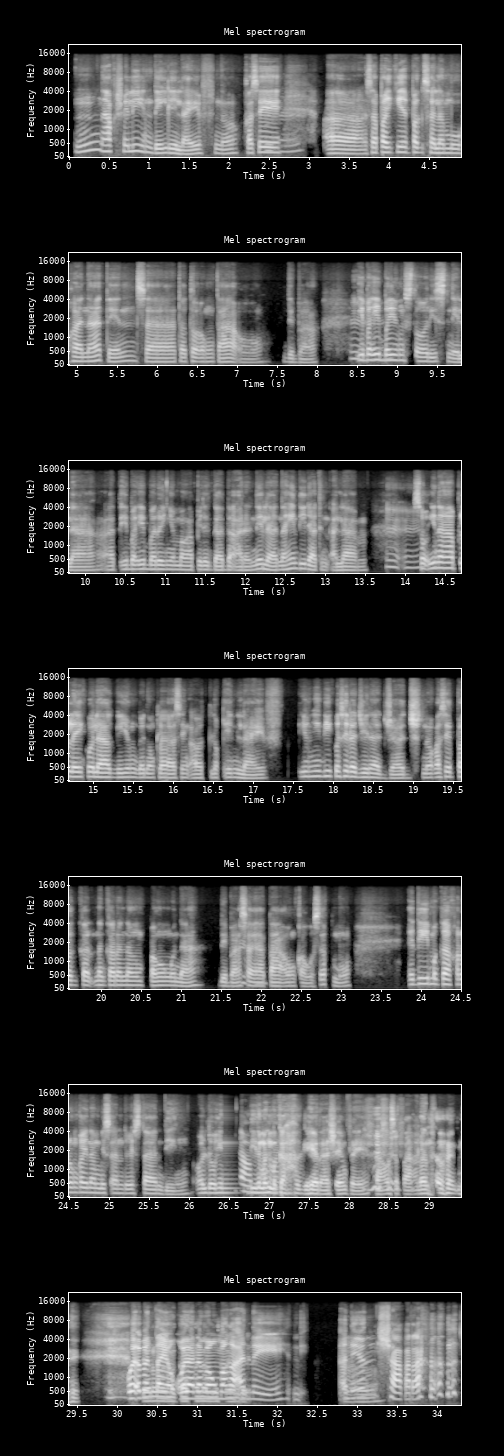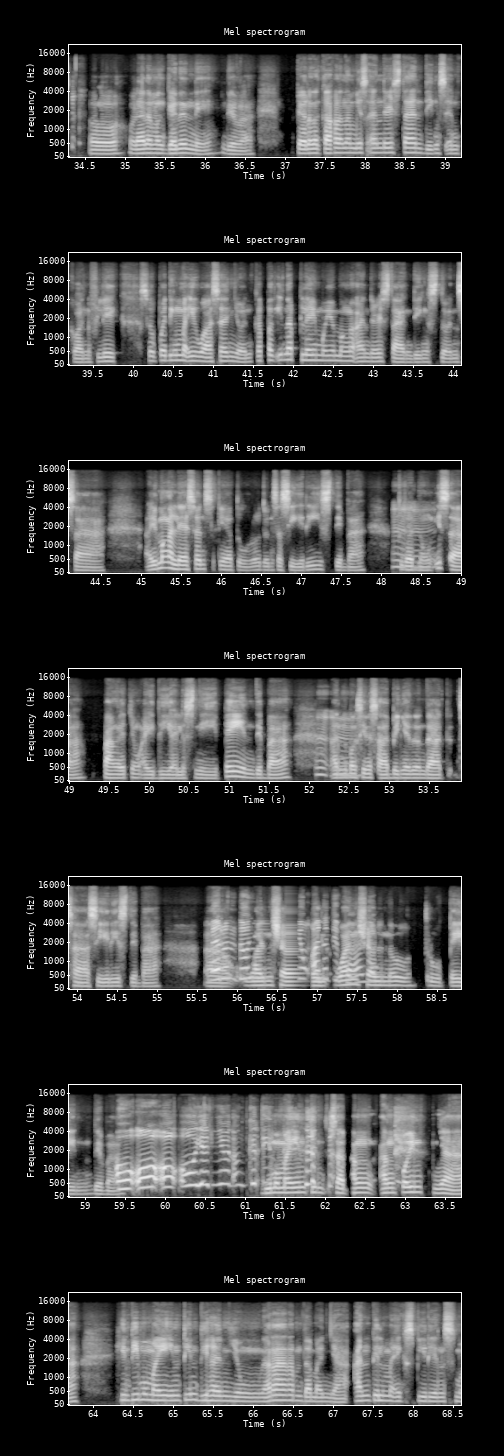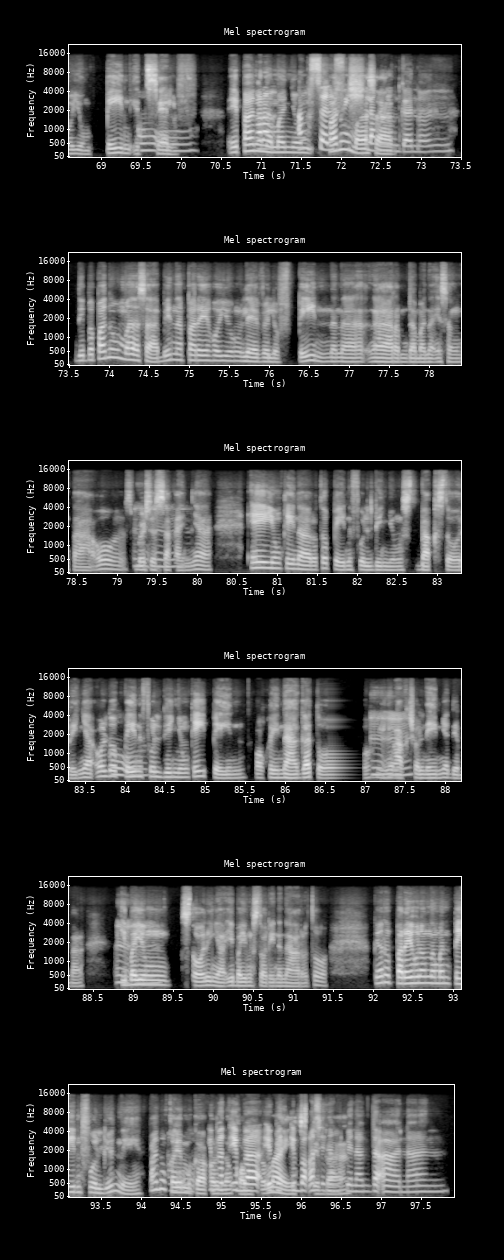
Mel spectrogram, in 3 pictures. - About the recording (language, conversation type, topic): Filipino, podcast, Anong pelikula ang talagang tumatak sa’yo, at bakit?
- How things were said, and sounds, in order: static; tapping; laughing while speaking: "hindi naman magkaka-giyera"; distorted speech; laughing while speaking: "lang naman eh"; giggle; laugh; other background noise; in English: "one shall know true pain"; laugh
